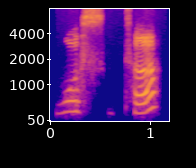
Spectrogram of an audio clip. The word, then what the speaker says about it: Worcester: most people but uh yeah it's Worcester like Worcester why not at all how you would think it would be but okay is that right Worcester Worcester Worcester all right guys we got Paul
